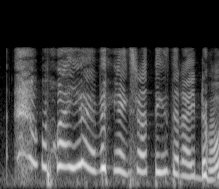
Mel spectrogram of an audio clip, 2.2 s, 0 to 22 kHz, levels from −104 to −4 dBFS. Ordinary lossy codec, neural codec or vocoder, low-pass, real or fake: none; none; none; real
